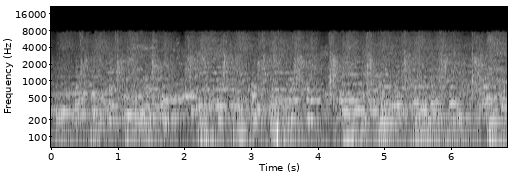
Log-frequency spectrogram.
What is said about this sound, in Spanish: El público animadísimo, claro, animadísimo, como podemos escuchar, con palmas, que no para de acompañar esta polca, que poco a poco, como estamos escuchando, va aumentando en velocidad.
